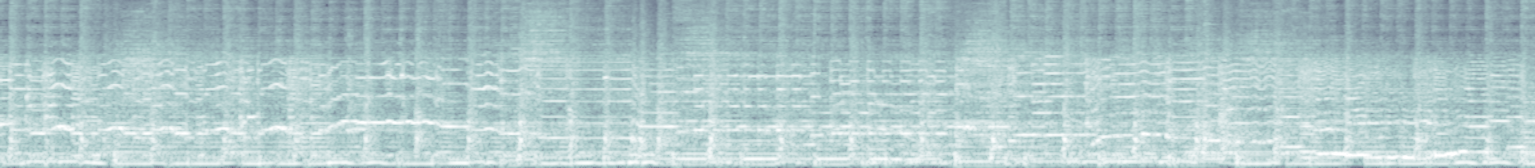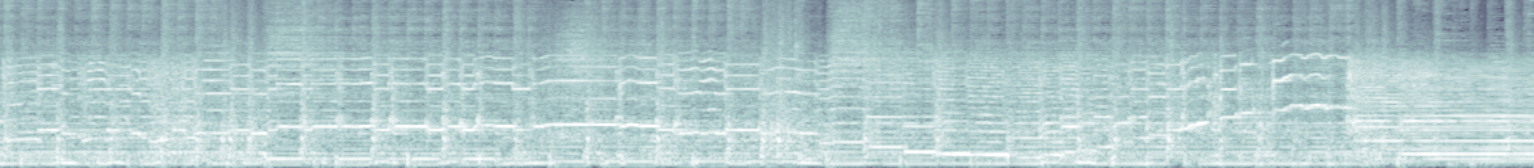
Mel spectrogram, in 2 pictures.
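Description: Live rock band playing, led by an electric guitar solo on a white Fender Stratocaster, with bent notes over the band's steady bass and drums. Near the end the solo climbs in a quick rising run and settles on a held chord.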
